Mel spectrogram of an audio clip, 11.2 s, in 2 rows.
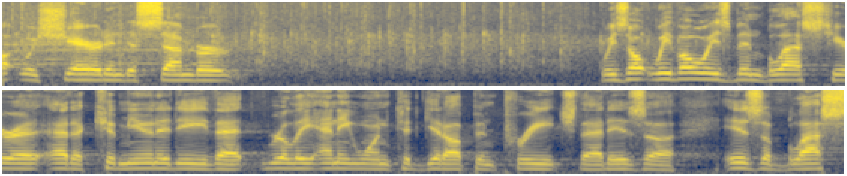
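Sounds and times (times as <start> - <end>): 
speech: 0.0 - 1.8, 4.0 - 11.2
audience applause: 0.0 - 4.4.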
